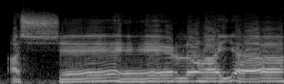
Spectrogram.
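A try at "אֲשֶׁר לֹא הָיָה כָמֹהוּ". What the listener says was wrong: chamohu. Let's try that again. It's a little bit lower, mapak there.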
